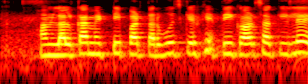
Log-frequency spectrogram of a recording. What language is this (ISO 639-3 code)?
mag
